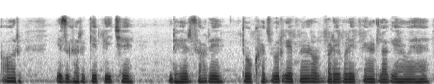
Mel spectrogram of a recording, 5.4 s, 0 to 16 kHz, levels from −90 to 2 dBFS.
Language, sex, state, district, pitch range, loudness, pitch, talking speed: Hindi, male, Uttar Pradesh, Lalitpur, 115-130 Hz, -16 LUFS, 120 Hz, 200 wpm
